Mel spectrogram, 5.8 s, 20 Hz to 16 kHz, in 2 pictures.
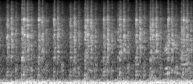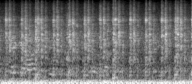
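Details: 1962 Cadillac hearse sitting 40+ years, junkyard engine started after choking it: even steady low thump, regular firing beat, no stumble or misses; smooth idle, belt still needs sorting.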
